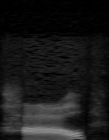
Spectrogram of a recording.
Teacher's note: लेकिन हाउ पे third tone है, मतलब मुझे पहले आवाज नीचे करनी है फिर ऊंची करनी है.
